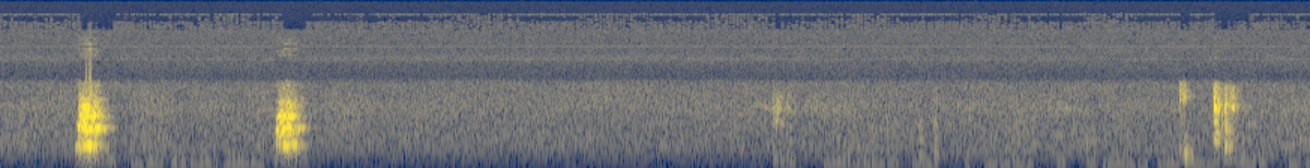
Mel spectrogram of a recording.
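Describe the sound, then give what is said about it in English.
A dog barks outdoors in loud, sharp single barks spaced a second or more apart, with a quicker double bark at the end, over a steady hiss of surf-like background noise. “You can't bark out here. You're ruining my show. You and your barking.”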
